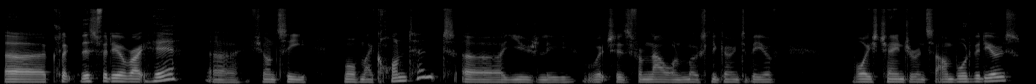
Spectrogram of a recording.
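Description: Male tutorial host, medium pitch, casual step-by-step delivery, very little room sound. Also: normal speed, dry recording, clean studio sound.

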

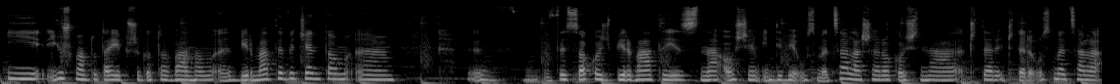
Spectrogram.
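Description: A woman talking through a step-by-step scrapbooking tutorial, pausing often with filler sounds. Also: medium pitch, darkish tone. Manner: hesitant, many filler sounds. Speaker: crafting tutorial host. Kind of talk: step-by-step craft tutorial voice-over.

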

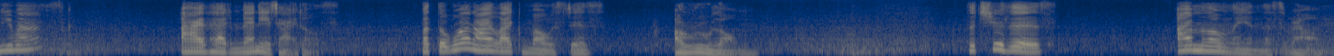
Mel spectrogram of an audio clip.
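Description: Performer playing a slow, swooping, theatrical male siren. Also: mid-range voice, poor audio. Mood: softened, curious, then wistful. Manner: theatrical, unhurried, teasing, addressing one listener. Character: proud, lonely male siren of the sea. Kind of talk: scripted ASMR roleplay. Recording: steady background noise of beach ambience. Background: beach and ocean sounds.

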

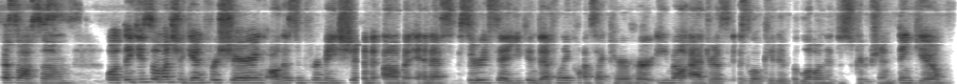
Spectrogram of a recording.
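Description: A woman's voice: medium pitch, level tone, fast, pushed and bright, rough recording. Young woman hosting on a webcam. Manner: friendly, reads introductions. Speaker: host. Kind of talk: moderating a career panel. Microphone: video call webcam.

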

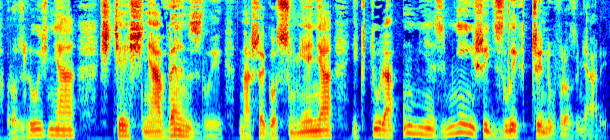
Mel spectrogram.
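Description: Deep, husky, sly pious seducer. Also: male voice, heavily acted. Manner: unctuous, persuasive, theatrical verse delivery. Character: sly hypocritical pious seducer, smooth-talking male schemer. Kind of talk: classical stage comedy radio acting in verse.

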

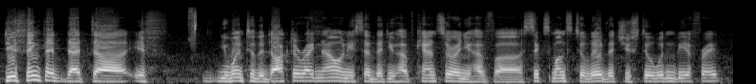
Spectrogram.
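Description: A man's voice: fairly high pitch, steady tone, a little fast, darkish tone. Man, 40s, street interviewer, earnest and probing, outdoors, faint ambient noise. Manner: earnest, probing questions, frequent restarts. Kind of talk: street interview about faith. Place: outdoors by the ocean.

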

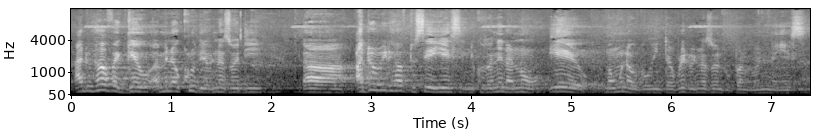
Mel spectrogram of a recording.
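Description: A man's voice: on the high side, rapid-fire, sharp tone. A young man with a Malawian accent arguing in a group discussion, switching between languages. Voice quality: code-switching talk. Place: indoor hall at night. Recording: echoey hall with faint noise.

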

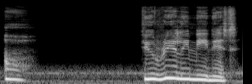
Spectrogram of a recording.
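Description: A woman playing a sly female friend who dabbles in spells, coaxing and drawn-out, in an audio drama. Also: a little high, mellow. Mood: weak, shaken.

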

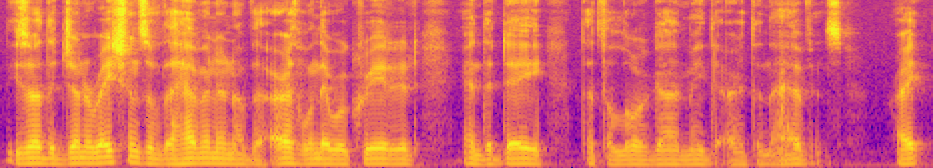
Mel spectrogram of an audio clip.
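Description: Sick-sounding man, raspy and hoarse, deep voice, stumbles and repeats himself while teaching scripture. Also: flat delivery, mellow. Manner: halting, repeats words, many fillers. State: hoarse from illness. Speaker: religious teacher. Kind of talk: informal bible lesson over screen recording. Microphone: phone screen recording.

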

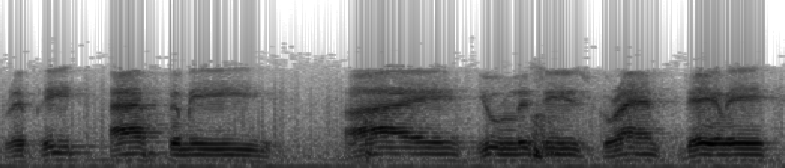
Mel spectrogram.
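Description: An actor playing a solemn officiant in a 1940s radio drama, ceremonial and measured phrase by phrase. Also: male voice, fairly low pitch, flat delivery, phone-quality sound. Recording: thin, hissy 1940s radio recording.

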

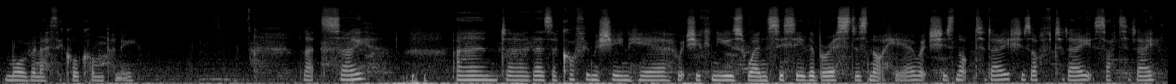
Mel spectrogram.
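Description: Croaky-voiced woman half whispering a slow café tour, phone mic, people chatting nearby. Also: mid-range voice, flat delivery. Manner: slow, gentle, partly whispered. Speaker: ASMR vlogger giving a tour. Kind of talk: soft-spoken whispered tour. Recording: background chatter from a nearby meeting.

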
